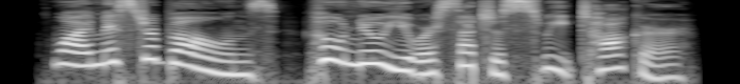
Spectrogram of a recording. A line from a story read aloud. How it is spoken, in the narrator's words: Brahm laughed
